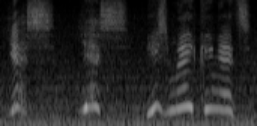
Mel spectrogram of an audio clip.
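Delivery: high, loud victory call; excited cheer. Acted. Commentator cheers the courier beating the light, loud and high. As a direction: cheer him across the line.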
